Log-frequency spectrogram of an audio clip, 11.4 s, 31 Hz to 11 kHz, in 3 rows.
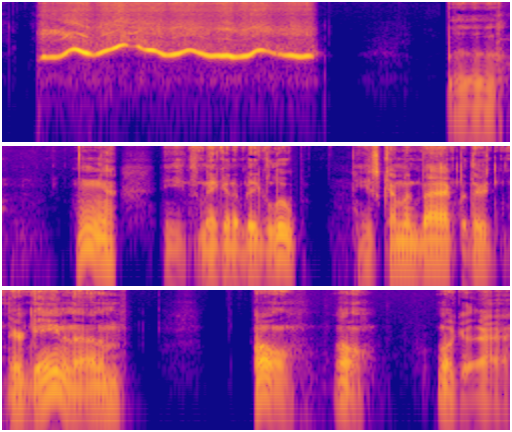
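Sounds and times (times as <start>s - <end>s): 
person whistling to call back a rat: 0.2s - 2.5s
speech: 4.4s - 8.6s, 9.5s - 11.4s.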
